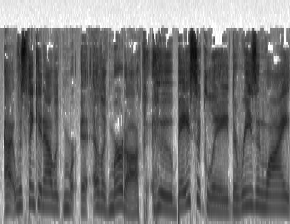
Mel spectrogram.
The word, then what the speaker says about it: Murdaugh: I've been watching the Murtalk, It's Alex Murdaugh, but it's pronounced Alec Murdock, and that's because there's a lot of southernness going on in this trial because it's in South Carolina.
